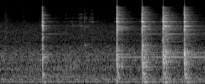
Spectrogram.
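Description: A spoon knocked against the rim of a rice cooker's metal inner pot: one sharp knock, then four quick knocks about a second in, each with a short ring.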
